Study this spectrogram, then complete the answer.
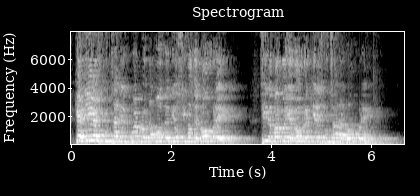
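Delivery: high, forceful pulpit cry; full-force preaching. Real, not acted. Preacher warning the church about following man, full-force preaching.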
